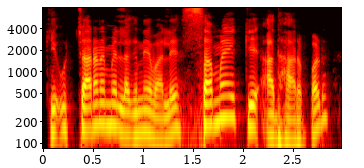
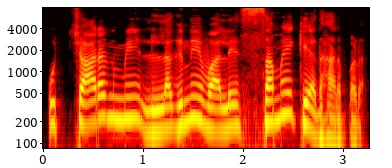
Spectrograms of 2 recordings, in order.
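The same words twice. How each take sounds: First: Said in the usual way. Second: Slow, deliberate phrase with weight on समय; slow emphatic. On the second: Shown as a demonstration. Teacher slowly stresses the exam phrase for students. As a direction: spell it out word by word so pupils catch समय. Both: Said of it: "अगर मैं यहाँ पर पूछूं".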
